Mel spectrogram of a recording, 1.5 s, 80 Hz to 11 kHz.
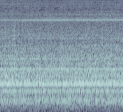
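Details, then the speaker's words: Funai FHC-1200 VCR, an older Shintom-built unit, fast-forwarding: a steady high squeal over the whirring motor, a dry motor needing lubrication. "Yeah, you're gonna hear the motor squealing. It needs to be lubricated. Wish I can somehow shut that thing up."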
